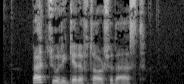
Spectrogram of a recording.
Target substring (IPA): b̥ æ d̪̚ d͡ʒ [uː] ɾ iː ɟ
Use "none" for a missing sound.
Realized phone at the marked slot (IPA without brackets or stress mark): uː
